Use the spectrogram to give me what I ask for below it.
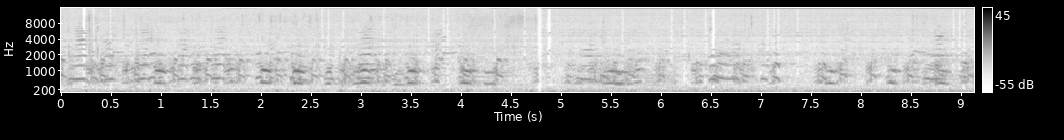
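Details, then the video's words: Continuous overlapping honks from Canada geese seen up close at Hawreluk Park Lake, loud nasal calls crowding one another with a low background rumble. "Canada Geese at Hawreluk Park Lake"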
